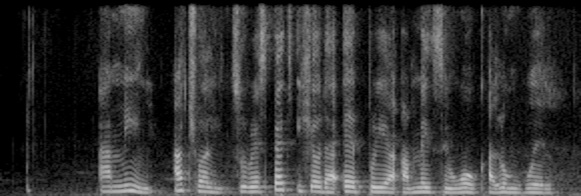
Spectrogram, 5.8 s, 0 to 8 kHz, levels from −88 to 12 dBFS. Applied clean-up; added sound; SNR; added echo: none; none; none; none.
